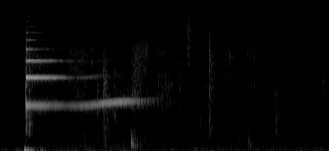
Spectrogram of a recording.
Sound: light tingling

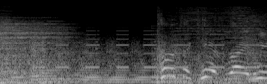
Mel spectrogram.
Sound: suspenseful music; beeping

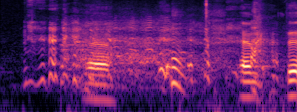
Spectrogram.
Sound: laughter

